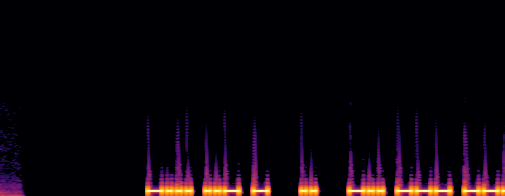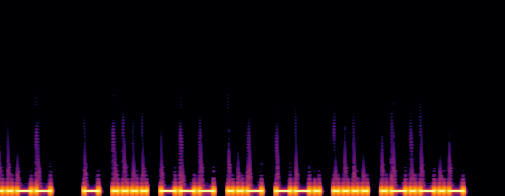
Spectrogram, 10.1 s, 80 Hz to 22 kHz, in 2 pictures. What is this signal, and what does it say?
Morse code, heard as a keyed tone, about 25 wpm, 700 Hz. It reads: BUT I DO, THOUGH.
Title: Sentences from Top 1000 Words - Review Part 2 - 25wpm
